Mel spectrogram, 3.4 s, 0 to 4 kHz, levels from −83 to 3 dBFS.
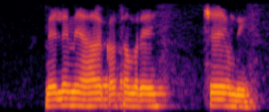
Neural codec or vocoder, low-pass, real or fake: none; 3.6 kHz; real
